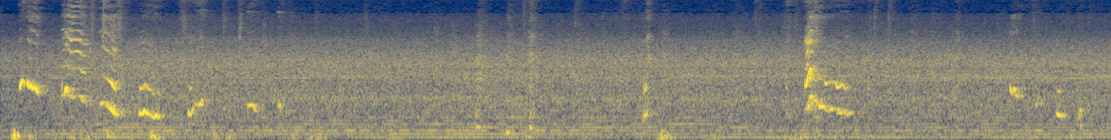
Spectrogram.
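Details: Young female Bichon Frise, less than a year old, whimpering: a cluster of rapid falling whines at the start, then scattered softer ones, a sharper downward whine near the middle, and a few faint ones toward the end over a background hum.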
